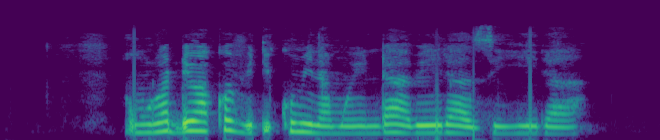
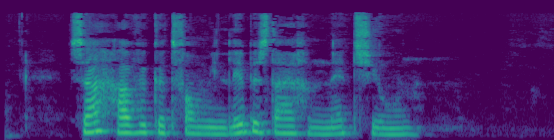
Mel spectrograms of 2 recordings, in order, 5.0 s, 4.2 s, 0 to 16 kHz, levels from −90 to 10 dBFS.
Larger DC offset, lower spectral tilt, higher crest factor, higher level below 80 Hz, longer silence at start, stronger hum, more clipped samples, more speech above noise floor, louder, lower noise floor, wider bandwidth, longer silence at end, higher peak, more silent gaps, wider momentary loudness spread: neither; first, -7.5 dB/octave vs -3.5 dB/octave; about the same, 18 dB vs 22 dB; first, -60 dBFS vs -70 dBFS; first, 0.95 s vs 0.55 s; neither; neither; first, 61 dB vs 45 dB; first, -20 LUFS vs -25 LUFS; first, -80 dBFS vs -70 dBFS; second, 7.6 kHz vs 11.5 kHz; second, 0.6 s vs 1 s; first, -2 dBFS vs -6 dBFS; neither; first, 13 LU vs 10 LU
